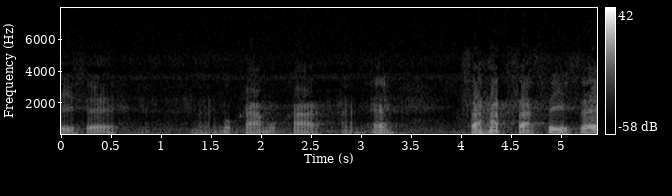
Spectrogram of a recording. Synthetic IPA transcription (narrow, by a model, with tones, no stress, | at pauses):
iː˧˨se˧˨˧ | mu˧kʰːaː˧˩mu˧kʰːaː˧˩˨ʔe˧ | sa˧ɦa˧t̪̚sa˧ʔsiː˧˩se˧˨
